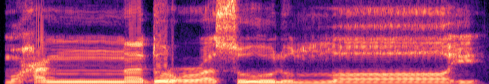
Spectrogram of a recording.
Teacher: دال کو را میں ملا رہا ہے لیکن ناک میں آواز نہیں جا رہی ہے، غنہ نہیں ہو رہا ہے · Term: ادغام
